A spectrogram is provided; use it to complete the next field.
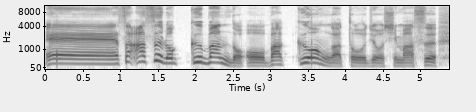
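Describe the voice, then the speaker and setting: A man with a Kansai accent talks at a very slow pace in a high, bright, sharp voice with very wide pitch swings. The sound is dry with no echo, and the background is quiet. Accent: Kansai Japanese. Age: 40s. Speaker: radio host. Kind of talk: live radio talk. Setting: radio studio. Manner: animated. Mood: cheerful, joking. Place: booth. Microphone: studio mic.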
